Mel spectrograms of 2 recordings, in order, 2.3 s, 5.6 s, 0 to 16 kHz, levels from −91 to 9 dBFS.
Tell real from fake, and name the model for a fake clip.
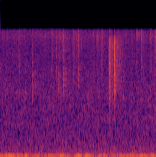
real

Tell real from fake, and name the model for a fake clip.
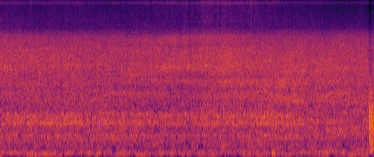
real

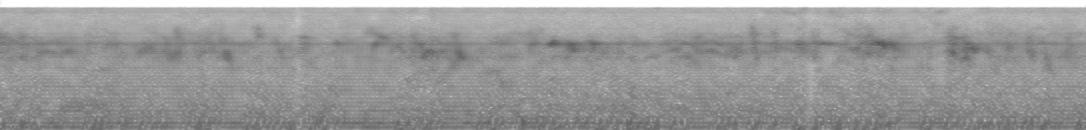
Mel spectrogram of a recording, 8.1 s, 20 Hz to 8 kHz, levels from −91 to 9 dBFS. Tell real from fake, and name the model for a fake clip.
fake, vocoder, Vocos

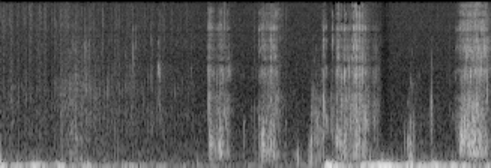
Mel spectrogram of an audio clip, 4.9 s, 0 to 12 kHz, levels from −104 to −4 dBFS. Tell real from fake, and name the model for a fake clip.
fake, vocoder, BigVGAN v2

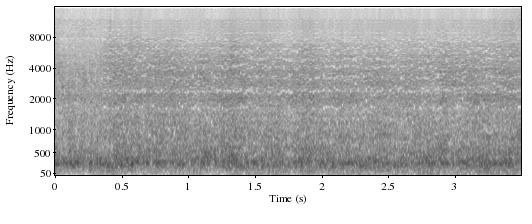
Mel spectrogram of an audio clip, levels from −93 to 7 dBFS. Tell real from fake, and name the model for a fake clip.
fake, codec, DAC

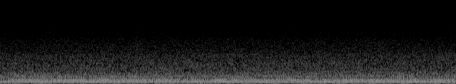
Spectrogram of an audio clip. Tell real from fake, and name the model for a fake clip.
real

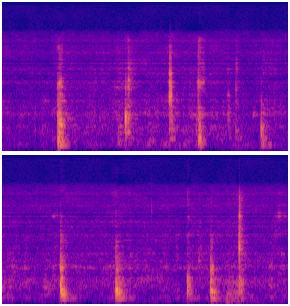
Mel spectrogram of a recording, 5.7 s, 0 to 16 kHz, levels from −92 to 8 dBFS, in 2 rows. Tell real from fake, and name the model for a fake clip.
fake, codec, SNAC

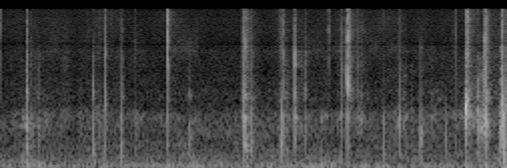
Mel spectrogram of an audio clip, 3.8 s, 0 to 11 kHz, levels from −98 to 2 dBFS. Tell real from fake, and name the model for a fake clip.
fake, codec, SNAC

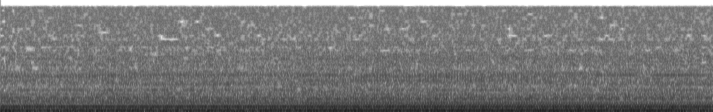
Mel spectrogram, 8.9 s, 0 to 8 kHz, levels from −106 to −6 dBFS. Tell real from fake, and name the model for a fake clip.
real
